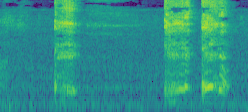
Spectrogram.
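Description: A child coughing twice, in two short bursts: one about half a second in and one near the end.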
